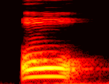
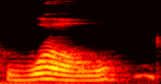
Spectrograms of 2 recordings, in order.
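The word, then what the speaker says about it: を: O, or wo, technically. It is spelled with a W, but it is not pronounced wo.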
